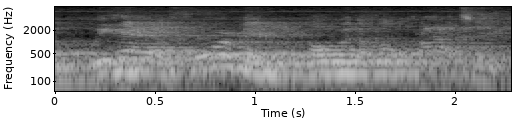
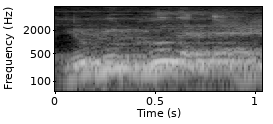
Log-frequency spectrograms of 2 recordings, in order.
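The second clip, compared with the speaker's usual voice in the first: put-on higher, lightly accented broken English; 8 semitones higher, slower than usual. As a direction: mimic a non-native speaker. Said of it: "you know, broken English".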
